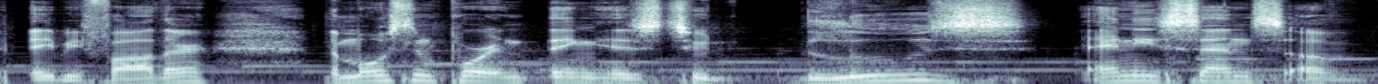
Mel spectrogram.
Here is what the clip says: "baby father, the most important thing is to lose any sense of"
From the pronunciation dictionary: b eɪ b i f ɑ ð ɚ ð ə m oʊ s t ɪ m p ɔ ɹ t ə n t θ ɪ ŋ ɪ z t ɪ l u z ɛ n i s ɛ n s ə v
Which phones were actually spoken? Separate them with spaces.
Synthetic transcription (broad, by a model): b eɪ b i f ɑ ð ɚ ð ə m oʊ s t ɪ m p ɔ ɹ t n θ ɪ ŋ ɪ z t ɪ l u z ɛ n i s ɛ n s ə v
